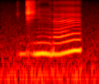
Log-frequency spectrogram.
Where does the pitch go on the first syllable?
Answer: low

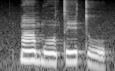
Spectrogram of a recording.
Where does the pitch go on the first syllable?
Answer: high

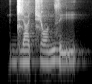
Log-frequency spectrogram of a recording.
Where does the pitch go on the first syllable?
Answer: low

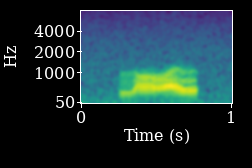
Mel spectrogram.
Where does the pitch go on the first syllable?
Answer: low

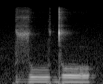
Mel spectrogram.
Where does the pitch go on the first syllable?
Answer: low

